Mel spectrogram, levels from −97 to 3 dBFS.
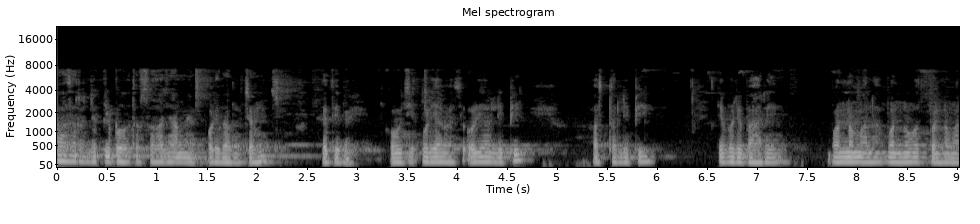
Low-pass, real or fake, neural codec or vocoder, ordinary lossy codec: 7.2 kHz; real; none; none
